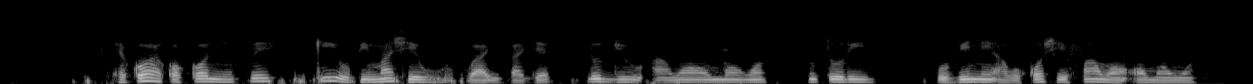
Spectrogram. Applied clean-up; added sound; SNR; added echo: neural mask model Resemble Enhance denoiser.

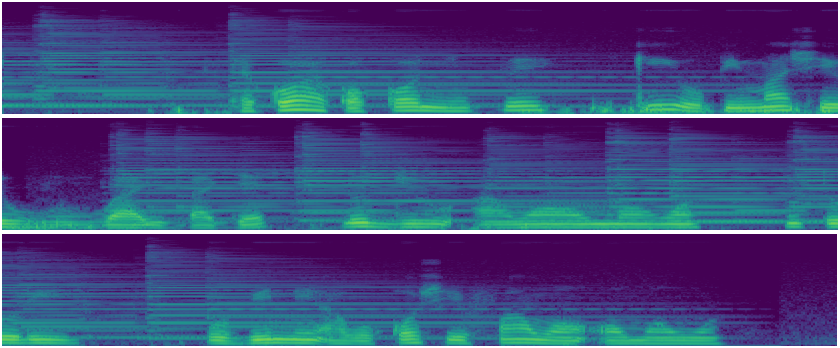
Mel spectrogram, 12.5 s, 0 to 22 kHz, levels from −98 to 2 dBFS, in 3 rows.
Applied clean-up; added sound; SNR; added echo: none; Harp; 18 dB; none.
